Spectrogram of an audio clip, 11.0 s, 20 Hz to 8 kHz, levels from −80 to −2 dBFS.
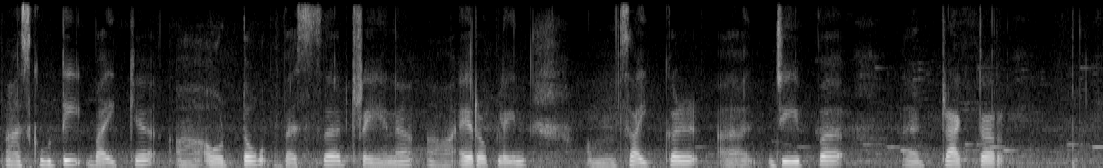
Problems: none marked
